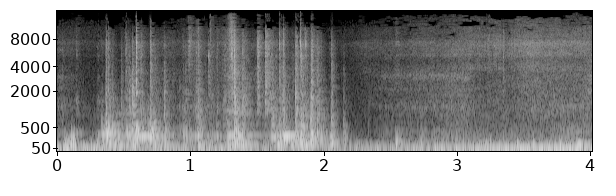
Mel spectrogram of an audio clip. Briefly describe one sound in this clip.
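A plastic cover knocks as it is set into a sink.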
